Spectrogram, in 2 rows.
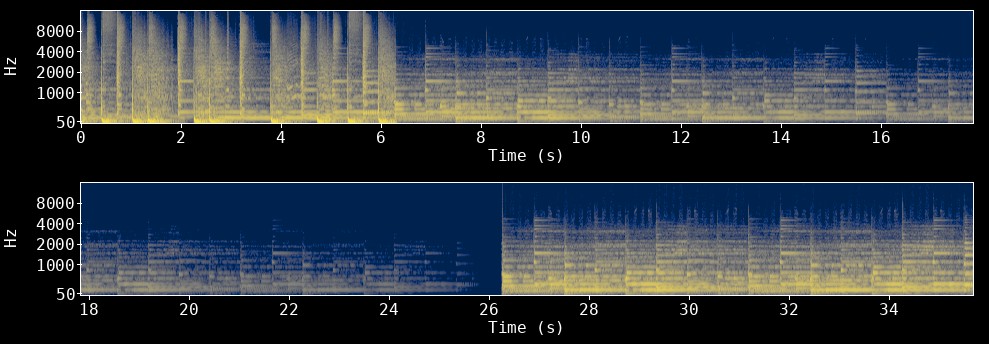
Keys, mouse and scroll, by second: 0.0 click, 0.5-2.2 right drag, 2.2 click, 2.6 drag, 2.7 scroll down 2, 3.0-3.5 middle drag, 3.7-4.3 middle drag, 4.3 click, 4.5 scroll up 6, 4.9 scroll down 1, 5.6 click, 6.2-7.7 middle drag, 7.7 Tab, 8.1 click, 9.0 click, 9.7 alt+click, 10.3 alt+click, 11.1 s, 11.9 Tab, 12.1 scroll down 2, 12.7 click, 13.2 click, 13.5-16.1 middle drag, 17.1 n, 18.2 shift+a, 20.2-20.8 scroll up 7, 21.6 g, 25.1 Tab, 26.6 m, 29.4 g, 30.7 x, 33.3 click, 34.0 click, 35.4 g.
